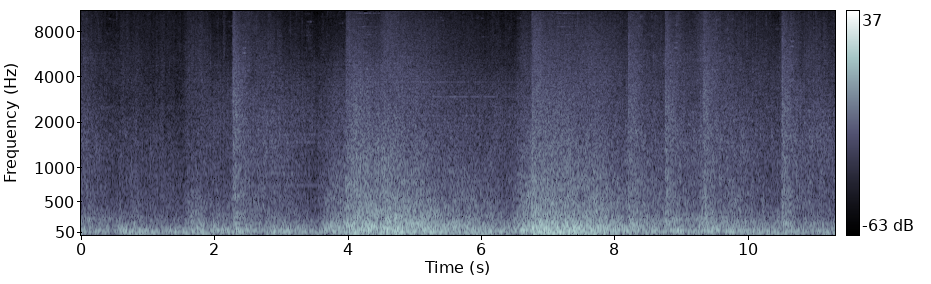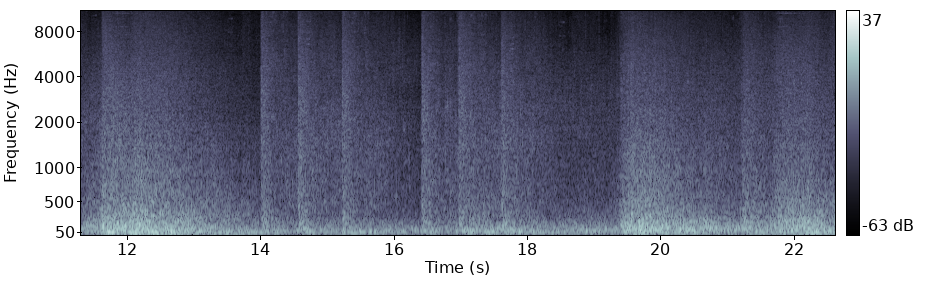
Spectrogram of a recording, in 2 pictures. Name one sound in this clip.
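Explosions boom with deep rumbling.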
